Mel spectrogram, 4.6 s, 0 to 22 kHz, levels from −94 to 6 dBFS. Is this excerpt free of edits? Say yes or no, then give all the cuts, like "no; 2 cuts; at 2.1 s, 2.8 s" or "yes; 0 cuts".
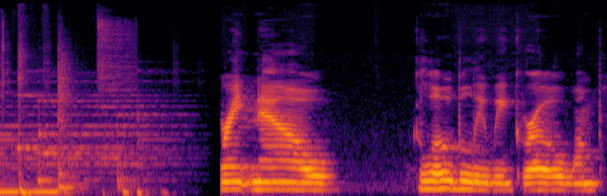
no; 1 cut; at 1.7 s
